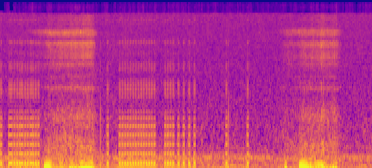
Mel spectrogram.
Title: Snoring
